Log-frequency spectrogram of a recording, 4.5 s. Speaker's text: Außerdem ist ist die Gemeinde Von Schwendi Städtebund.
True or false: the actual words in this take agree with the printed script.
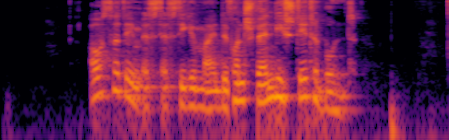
true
